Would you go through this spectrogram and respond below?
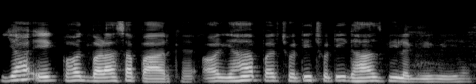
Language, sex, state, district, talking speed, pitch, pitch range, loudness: Hindi, male, Uttar Pradesh, Lucknow, 215 wpm, 165 Hz, 135-180 Hz, -17 LUFS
